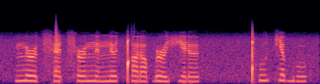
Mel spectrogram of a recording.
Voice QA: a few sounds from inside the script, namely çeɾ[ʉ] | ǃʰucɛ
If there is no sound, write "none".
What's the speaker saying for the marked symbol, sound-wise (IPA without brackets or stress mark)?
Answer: ɘ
